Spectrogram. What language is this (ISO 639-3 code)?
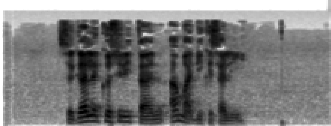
msa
